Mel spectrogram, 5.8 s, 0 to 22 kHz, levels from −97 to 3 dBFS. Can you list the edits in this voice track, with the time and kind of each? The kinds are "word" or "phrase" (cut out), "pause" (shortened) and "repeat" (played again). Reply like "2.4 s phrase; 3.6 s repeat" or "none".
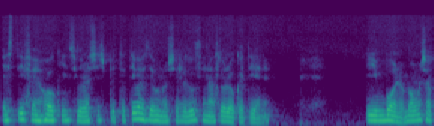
1.0 s word; 2.9 s phrase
